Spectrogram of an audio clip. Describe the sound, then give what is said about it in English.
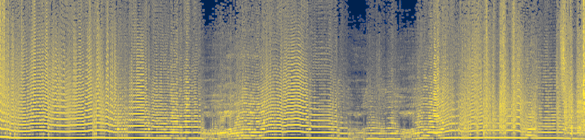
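People imitating a howling dog: a loud, sustained, wavering howl that swoops up and down several times over about seven seconds. “And then I like to do the howling dog.”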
